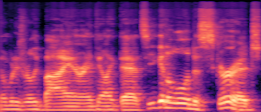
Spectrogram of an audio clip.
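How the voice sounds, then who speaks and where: A man's medium-pitched voice shows ordinary pitch variation on a very clean recording with a silent background. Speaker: country singer-songwriter. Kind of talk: interview.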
